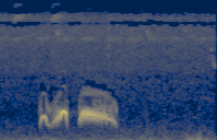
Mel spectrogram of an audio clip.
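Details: Wild pigeon calling: a wavering, rising-falling tonal note followed by a longer, steady, slightly descending coo. A faint low rumble lies underneath.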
